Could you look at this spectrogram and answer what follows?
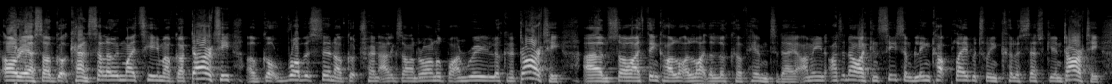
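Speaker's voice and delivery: hammed-up Irish accent, chatty and running on. YouTuber imagining himself suddenly turning Irish mid-video, put-on Irish accent. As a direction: rattle off a team list as a mock Irishman. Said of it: "out into an Irish accent".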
